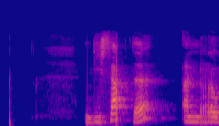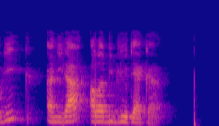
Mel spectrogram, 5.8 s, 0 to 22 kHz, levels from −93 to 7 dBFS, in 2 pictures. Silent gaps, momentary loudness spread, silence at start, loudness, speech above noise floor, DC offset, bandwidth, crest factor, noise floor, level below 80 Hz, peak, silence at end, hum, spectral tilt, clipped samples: none; 17 LU; 1.15 s; -36 LUFS; 40 dB; under 0.1%; 8.2 kHz; 24 dB; -76 dBFS; -68 dBFS; -14 dBFS; 0.75 s; none; -5 dB/octave; under 0.1%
